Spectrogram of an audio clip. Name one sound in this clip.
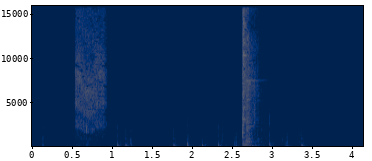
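An axe chops repeatedly at wood with dull, rapid knocks.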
